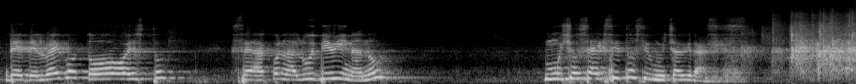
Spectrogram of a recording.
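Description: An older woman speaks with animation through a microphone in a large echoing hall.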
